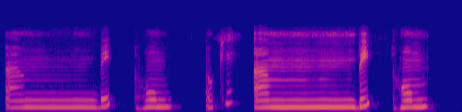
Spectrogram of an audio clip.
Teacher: Okay, you will say okay, with the gunna, and you will go to the makhraj of meme. Okay, and you need to show the gunna while you are pronouncing the letter meme and going to the ba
